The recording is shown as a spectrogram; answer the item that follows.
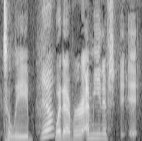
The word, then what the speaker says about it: Tlaib: Tlaib. Tlaib.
